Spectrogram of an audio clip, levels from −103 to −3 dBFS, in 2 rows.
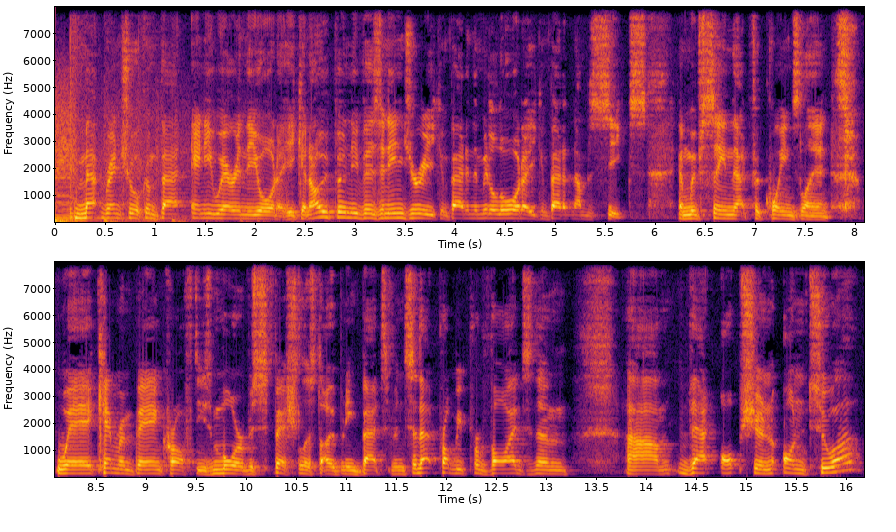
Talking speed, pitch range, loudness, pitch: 200 wpm, 140-165 Hz, -21 LUFS, 150 Hz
